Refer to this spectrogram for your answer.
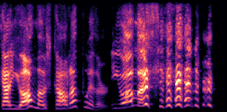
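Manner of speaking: very high voice, giggling and laughing throughout. Retelling what the laughing women in the car said: imitating people laughing while talking. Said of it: "laughing so hard".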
